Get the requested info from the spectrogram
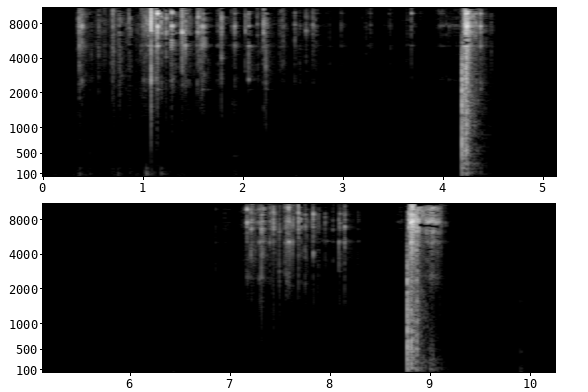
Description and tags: Keys being dropped on Wooden Tabel
keys being dropped on a wooden table
clank, key, keys, owi, ring, table, wooden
